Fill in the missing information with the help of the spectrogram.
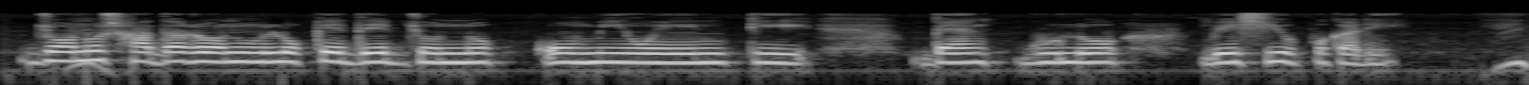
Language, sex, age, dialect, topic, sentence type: Bengali, female, 25-30, Northern/Varendri, banking, statement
